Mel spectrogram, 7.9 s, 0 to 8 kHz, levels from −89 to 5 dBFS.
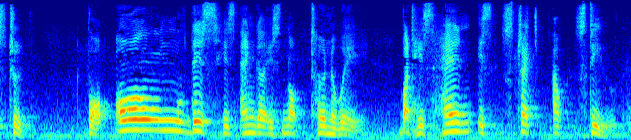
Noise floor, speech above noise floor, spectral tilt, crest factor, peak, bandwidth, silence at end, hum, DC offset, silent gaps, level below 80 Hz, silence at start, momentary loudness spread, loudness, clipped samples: -50 dBFS; 24 dB; -6.5 dB/octave; 18 dB; -8 dBFS; 7.8 kHz; 0 s; none; under 0.1%; none; -56 dBFS; 0 s; 17 LU; -27 LUFS; under 0.1%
